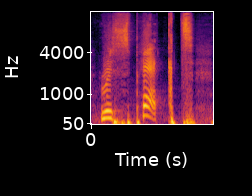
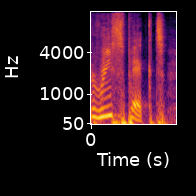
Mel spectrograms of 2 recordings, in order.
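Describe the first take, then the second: First: The stress is on the second syllable. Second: The stress is on the first syllable. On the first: The speaker calls it right. "The stress is on the second" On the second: The speaker calls it wrong. "You said respect"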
